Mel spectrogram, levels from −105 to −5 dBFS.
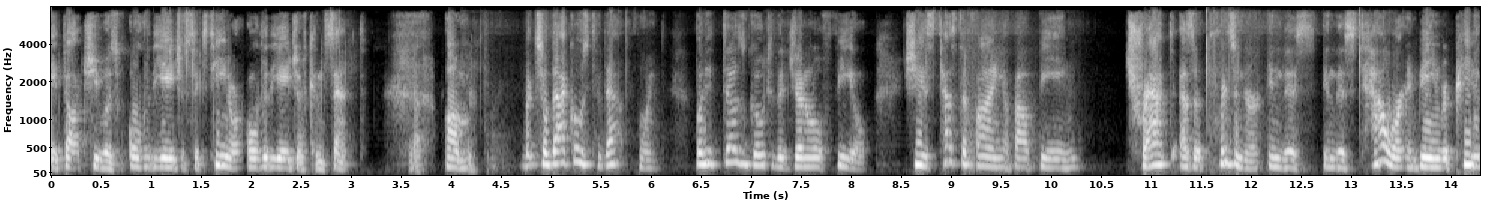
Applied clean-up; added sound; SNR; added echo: neural mask model DeepFilterNet 3.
